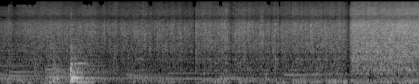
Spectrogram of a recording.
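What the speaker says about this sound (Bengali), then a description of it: "এবার এর মধ্যে দিয়ে দেবে চিংড়ি মাছ।" Large prawns are added to potatoes already fried with salt and turmeric. They sizzle loudly in the pan with steady frying hiss and brief stirring scrapes throughout.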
